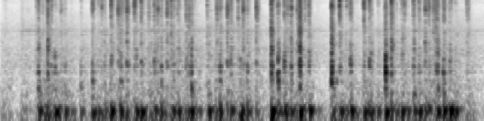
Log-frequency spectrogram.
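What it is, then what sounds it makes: Laptop keyboard with plastic keys. Fingertips type quickly on the black plastic keys of a gold metal-look laptop with a hollow body, with brief use of the touchpad. The result is a steady patter of light, bright clicks and soft thumps over a low hum.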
